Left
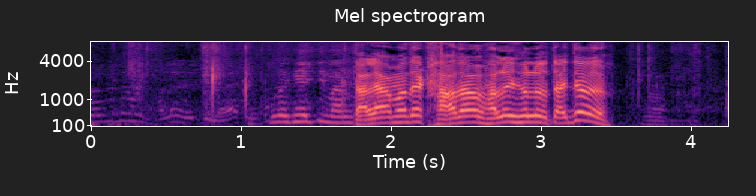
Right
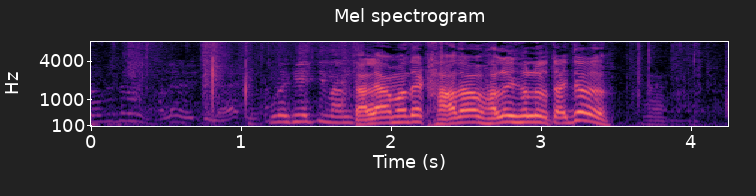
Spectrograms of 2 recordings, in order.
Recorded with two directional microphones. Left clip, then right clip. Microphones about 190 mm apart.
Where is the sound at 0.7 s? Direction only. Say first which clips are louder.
Left 3 dB; centre (ahead or behind).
